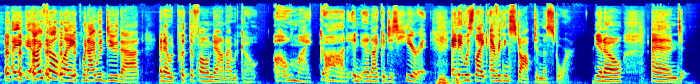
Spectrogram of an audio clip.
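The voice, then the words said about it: Mild Southern US accent. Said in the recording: “my accent is more prevalent now ... So my accent is, you know, it's back, but it's not in full force.”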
